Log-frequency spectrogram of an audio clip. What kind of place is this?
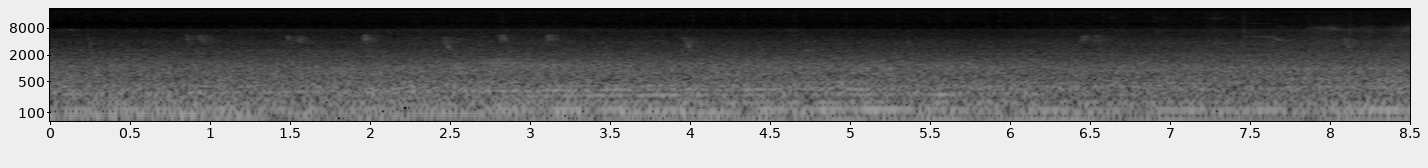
residential area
